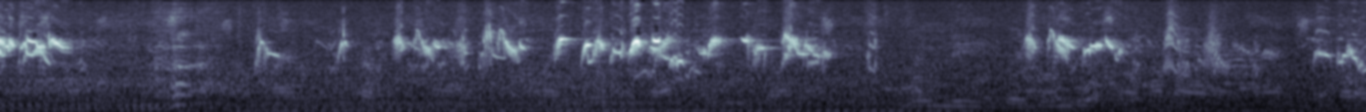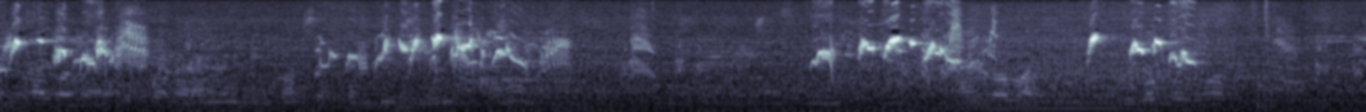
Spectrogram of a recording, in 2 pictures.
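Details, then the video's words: Red-whiskered bulbul practising hót đấu, the competitive fighting song: four bursts of rapid, bubbly whistled and chattering notes, each about two seconds long, separated by short pauses, with a faint low hum early on. "CHÀO MÀO HÓT ĐẤU HAY"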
